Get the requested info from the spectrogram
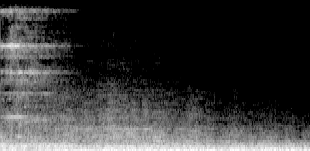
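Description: Dense, steady rumbling from a documentary film's opening soundtrack, heavy in the bass, with high ringing tones that fade over the first half second.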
